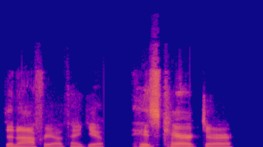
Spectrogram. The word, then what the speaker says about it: D'Onofrio: one of my movies I love is Men in Black, and Vincent, I don't know how to pronounce this. D'Onofrio. D'Onofrio, thank you.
